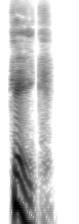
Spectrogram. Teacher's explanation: El fonema en la palabra cake es un diptongo, lo que significa que hay una transición suave entre dos sonidos vocálicos. En este caso, es similar a decir ey en español, como en la palabra ley.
